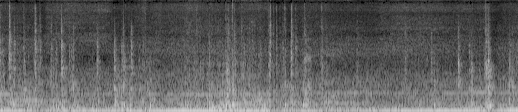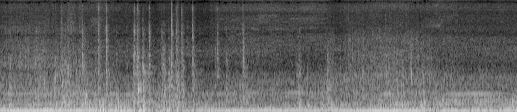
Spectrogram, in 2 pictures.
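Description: A steady low engine hum with scattered clicks and knocks over it.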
